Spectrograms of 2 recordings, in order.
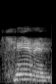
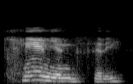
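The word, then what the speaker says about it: Cañon City: 25 miles southwest of Canon City. It's C-A-N with a tilde over the N-O-N. So it looks like Cannon, but it's pronounced Canon City.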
